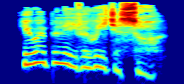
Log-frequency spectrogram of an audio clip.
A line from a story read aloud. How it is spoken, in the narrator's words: he said, panting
